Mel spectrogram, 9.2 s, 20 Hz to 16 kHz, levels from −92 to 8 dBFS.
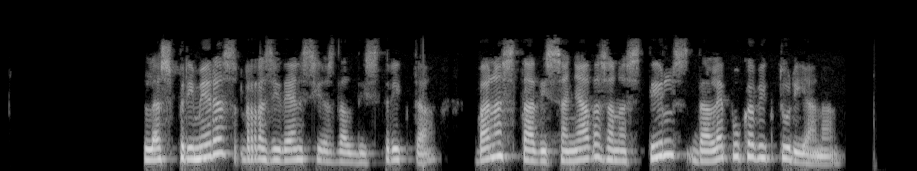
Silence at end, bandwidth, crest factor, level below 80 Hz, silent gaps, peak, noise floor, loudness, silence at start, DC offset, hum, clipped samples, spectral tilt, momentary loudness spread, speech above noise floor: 0.75 s; 7.6 kHz; 16 dB; -56 dBFS; 4.64-4.74 s; -2 dBFS; under -90 dBFS; -17 LUFS; 1.45 s; under 0.1%; none; under 0.1%; -6 dB/octave; 7 LU; over 74 dB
